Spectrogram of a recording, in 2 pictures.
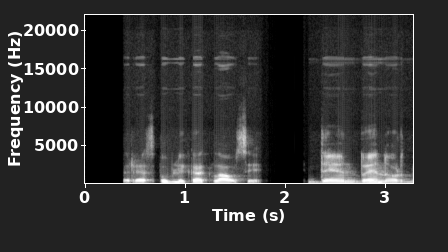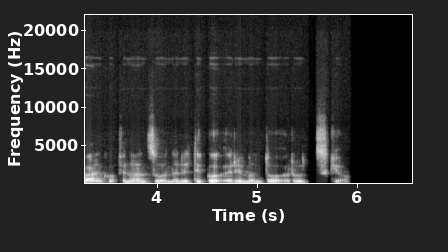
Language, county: Lithuanian, Marijampolė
